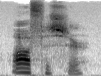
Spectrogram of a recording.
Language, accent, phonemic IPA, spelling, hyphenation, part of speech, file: English, US, /ˈɔ.fɪ.sɚ/, officer, of‧fi‧cer, noun / verb, En-us-officer.ogg
- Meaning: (noun) One who has a position of authority in a hierarchical organization, especially in military, police or government organizations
